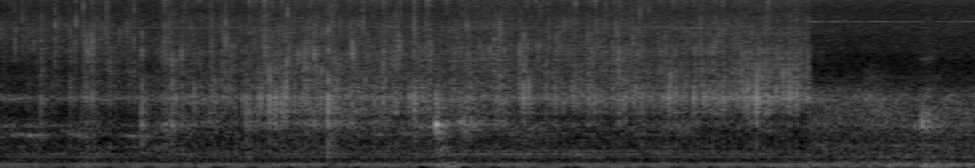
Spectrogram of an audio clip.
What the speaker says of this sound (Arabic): هنا حطينا الزبدة الذوب باش نبدو نحمرو في الكنافة نتاعنا.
